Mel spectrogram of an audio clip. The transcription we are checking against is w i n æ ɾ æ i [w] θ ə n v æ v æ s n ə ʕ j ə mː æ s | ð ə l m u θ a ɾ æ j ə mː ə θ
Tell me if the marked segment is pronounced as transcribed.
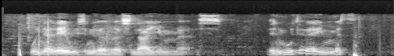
yes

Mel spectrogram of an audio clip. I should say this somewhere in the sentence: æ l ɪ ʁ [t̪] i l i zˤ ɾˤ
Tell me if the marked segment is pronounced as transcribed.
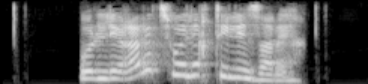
yes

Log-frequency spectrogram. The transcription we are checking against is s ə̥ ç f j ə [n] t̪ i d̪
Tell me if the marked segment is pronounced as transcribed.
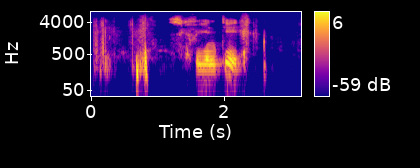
yes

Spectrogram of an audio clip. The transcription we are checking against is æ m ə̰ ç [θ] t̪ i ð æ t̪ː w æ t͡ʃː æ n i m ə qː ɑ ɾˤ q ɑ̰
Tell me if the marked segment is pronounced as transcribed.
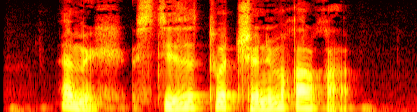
no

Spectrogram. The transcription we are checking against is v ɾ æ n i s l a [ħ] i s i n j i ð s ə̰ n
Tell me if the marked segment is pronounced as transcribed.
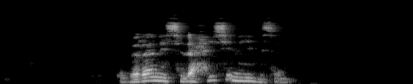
yes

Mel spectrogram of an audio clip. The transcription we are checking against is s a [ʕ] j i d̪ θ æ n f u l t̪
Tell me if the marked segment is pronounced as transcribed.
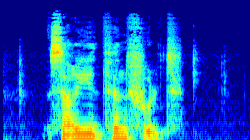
no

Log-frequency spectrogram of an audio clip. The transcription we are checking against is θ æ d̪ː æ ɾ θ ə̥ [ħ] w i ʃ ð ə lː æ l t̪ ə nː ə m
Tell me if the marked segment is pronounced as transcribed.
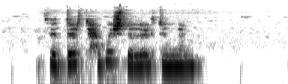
yes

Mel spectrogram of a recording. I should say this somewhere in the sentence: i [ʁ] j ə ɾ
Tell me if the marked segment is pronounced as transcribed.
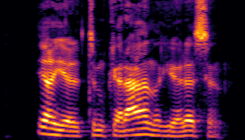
yes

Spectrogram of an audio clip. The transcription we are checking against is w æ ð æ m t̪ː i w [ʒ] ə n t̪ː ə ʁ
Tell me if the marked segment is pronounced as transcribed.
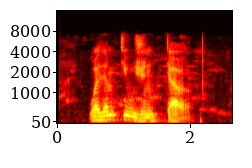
yes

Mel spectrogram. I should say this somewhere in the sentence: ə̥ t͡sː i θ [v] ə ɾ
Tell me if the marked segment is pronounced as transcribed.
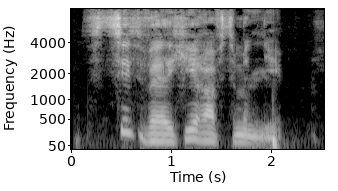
yes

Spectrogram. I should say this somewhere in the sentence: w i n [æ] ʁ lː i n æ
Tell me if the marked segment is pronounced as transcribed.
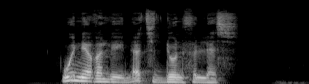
no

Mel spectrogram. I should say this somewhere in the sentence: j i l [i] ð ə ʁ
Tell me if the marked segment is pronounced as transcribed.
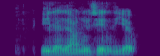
no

